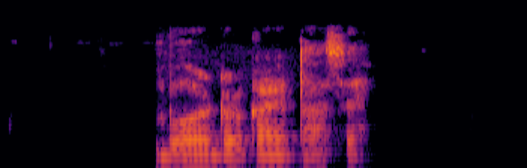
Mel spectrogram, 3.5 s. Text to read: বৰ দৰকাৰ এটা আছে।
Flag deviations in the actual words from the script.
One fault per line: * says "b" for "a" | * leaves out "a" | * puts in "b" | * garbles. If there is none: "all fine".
all fine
